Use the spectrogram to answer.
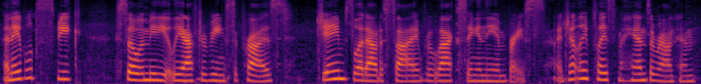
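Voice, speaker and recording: A woman reading a visual novel aloud as an expressive, dramatic narrator. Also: medium pitch, clear, resonant tone, low-quality recording. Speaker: let's play streamer. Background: music in the background.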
